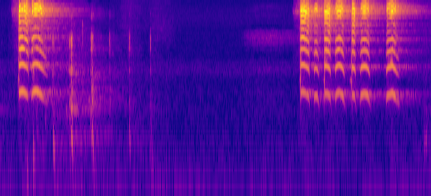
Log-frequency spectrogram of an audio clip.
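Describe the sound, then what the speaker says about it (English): Squeaky dog toy squeezed in two bursts of high, pitched squeaks, a short cluster at the start and a faster run of several squeaks after a pause, close and fairly loud. "You afraid Mama's gonna squeak it at you again?"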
